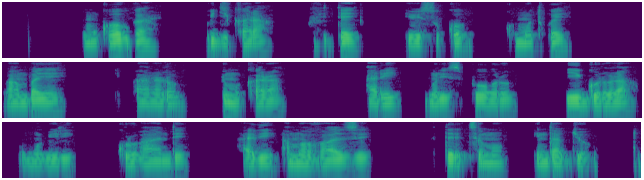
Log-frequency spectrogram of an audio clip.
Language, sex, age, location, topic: Kinyarwanda, male, 18-24, Kigali, health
